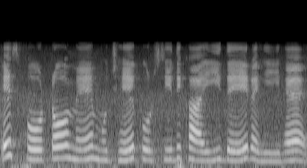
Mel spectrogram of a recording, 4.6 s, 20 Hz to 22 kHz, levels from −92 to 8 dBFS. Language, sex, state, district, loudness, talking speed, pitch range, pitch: Hindi, female, Madhya Pradesh, Katni, -17 LUFS, 115 wpm, 220-255 Hz, 235 Hz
